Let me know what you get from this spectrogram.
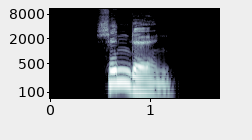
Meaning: plural of Schindel
- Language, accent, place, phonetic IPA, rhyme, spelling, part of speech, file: German, Germany, Berlin, [ˈʃɪndl̩n], -ɪndl̩n, Schindeln, noun, De-Schindeln.ogg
